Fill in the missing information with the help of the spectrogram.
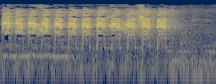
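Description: A kingfisher gives a fast, shrill chatter of about a dozen sharp notes, roughly six a second, for under two seconds, then fades out.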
